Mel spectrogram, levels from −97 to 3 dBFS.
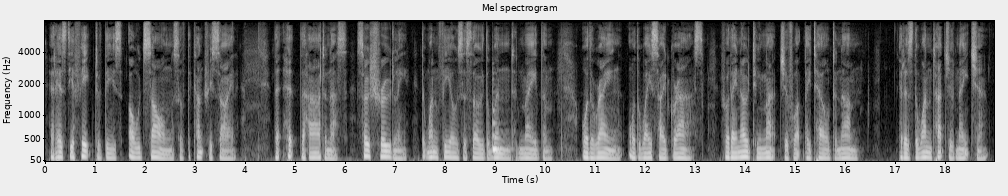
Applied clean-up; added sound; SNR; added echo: none; Bowed string instrument; 2 dB; none.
